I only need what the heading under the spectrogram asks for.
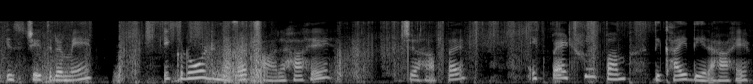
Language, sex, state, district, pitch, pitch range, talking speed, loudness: Hindi, female, Chhattisgarh, Bastar, 220 Hz, 200-275 Hz, 145 wpm, -26 LUFS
